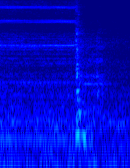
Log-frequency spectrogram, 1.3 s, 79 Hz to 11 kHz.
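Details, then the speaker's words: 2006 Kawasaki ZX10R project bike, said by the former owner to have a loud knock, battery untested: a quiet electric whir at key-on that cuts off cleanly, the fuel pump priming normally. "Make sure we're on. Oh, we got prime. That's good."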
